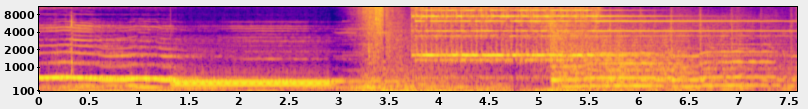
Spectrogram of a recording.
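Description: A telephone rings on through a tense scene in a Turkish TV drama, its tone heard over loud dramatic music with sharp swells, and no speech.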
